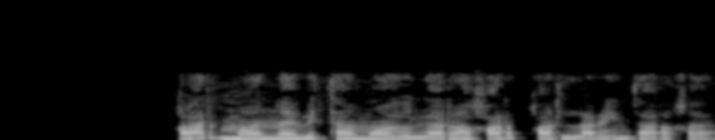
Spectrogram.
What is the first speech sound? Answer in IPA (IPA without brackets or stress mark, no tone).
ʁ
